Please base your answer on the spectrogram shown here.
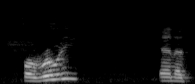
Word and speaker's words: Rudi: So I decided to go ahead, Rudi. That's how to pronounce his name.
